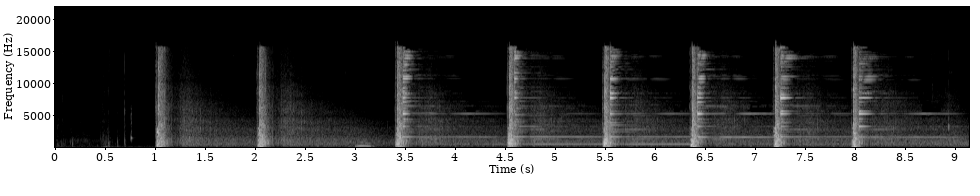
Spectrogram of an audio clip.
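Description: Pistol shots crack loudly one after another outdoors, each echoing off into the distance.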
